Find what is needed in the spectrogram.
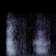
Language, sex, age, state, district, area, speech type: Bengali, male, 18-30, West Bengal, Purba Medinipur, rural, conversation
